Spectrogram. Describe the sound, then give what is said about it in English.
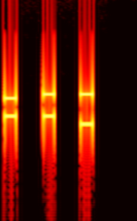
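Three short DTMF keypad tones, evenly spaced and clear against silence, as a password is entered into a wireless carrier's voicemail system. “Welcome to Rogers Wireless Voicemail. Please enter your password.”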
